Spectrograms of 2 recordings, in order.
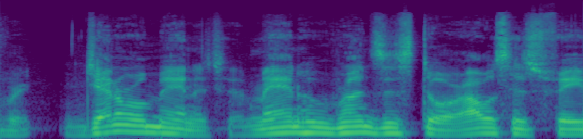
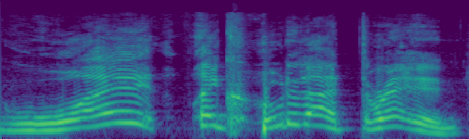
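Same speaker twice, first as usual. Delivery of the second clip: high, disbelieving retort; incredulous; 11 semitones higher, slower than usual. Retold or imitated. Fired worker to regional manager, high disbelieving what. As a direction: act floored by the accusation.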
